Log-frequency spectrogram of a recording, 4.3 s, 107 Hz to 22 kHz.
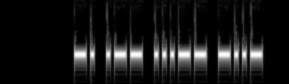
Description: Morse code, heard as a keyed tone, about 20 wpm, 700 Hz. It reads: NW3X
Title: USA Call Signs - 4 Characters - 3x Character Spacing - 20wpm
